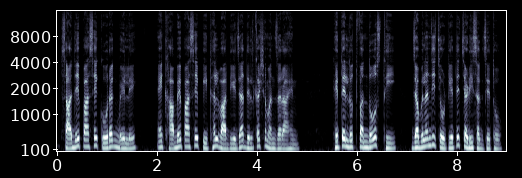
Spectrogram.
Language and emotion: Sindhi, neutral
